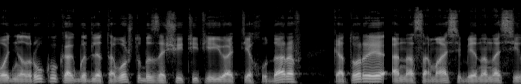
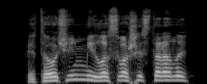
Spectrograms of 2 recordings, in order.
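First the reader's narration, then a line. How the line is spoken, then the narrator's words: Condescending exclamation. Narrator (Russian): воскликнула она снисходительно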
